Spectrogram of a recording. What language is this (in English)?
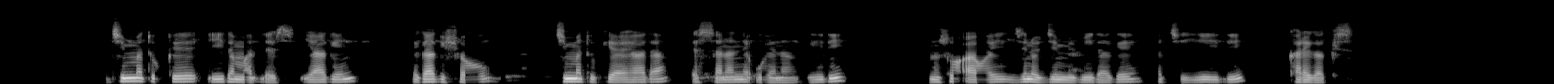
Wolaytta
